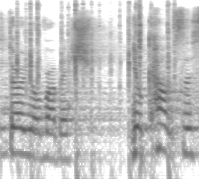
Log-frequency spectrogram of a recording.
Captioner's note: typing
